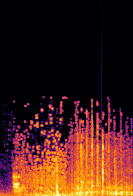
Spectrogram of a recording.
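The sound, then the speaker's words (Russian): Birds scatter into flight as a she-wolf attacks them: a dense, continuous flurry of wing flaps and bird calls with many short bursts. It is moderately loud, with no talk. “Неподалеку стоит волчица. Нападает на птиц, птицы разлетаются.”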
